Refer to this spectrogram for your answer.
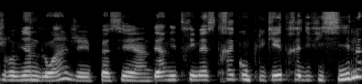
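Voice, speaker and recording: Noticeable background noise sits behind a woman speaking at a moderate pace. Her fairly high pitch shows ordinary variation, and the sound is dry and close with no echo. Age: 60s. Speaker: course participant. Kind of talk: testimony.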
